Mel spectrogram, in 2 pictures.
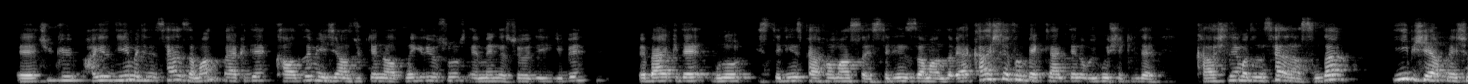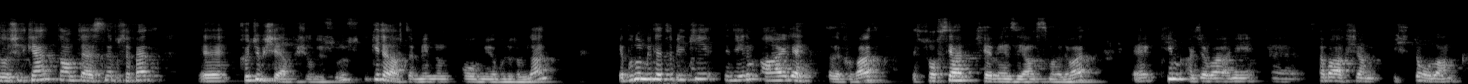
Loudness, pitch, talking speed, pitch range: -22 LUFS, 160 Hz, 155 wpm, 145-190 Hz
